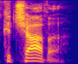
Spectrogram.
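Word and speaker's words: Ka'Chava: it needs and the energy it craves, there's Kachava.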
